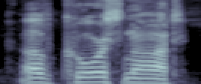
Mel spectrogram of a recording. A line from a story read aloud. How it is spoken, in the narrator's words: Faye denied with a bright, incredulous laugh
